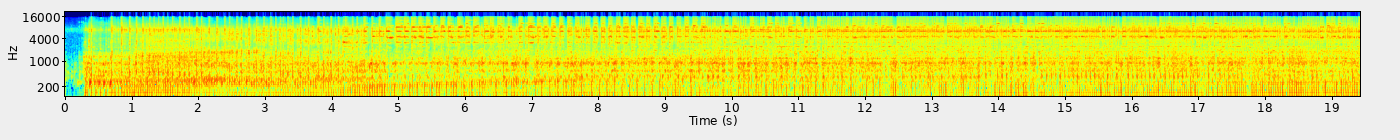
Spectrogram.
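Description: A petrol rock drill hammers loudly and rapidly into stone.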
